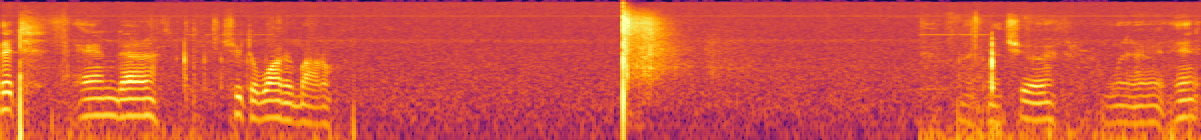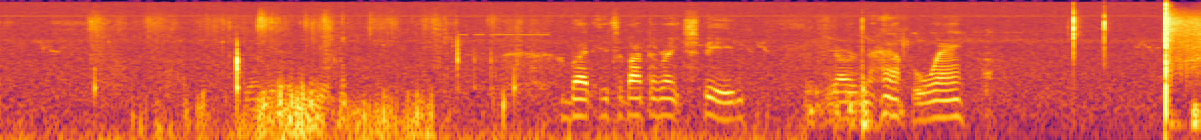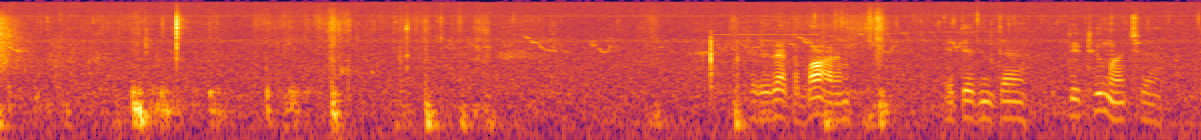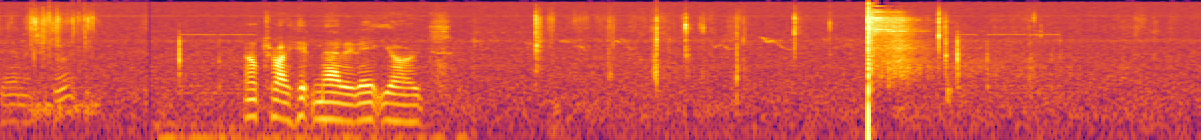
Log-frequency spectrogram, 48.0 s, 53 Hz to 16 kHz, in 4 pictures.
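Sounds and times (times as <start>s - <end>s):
pistol shot: 6.2s - 7.3s, 23.6s - 24.3s, 44.7s - 45.7s.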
